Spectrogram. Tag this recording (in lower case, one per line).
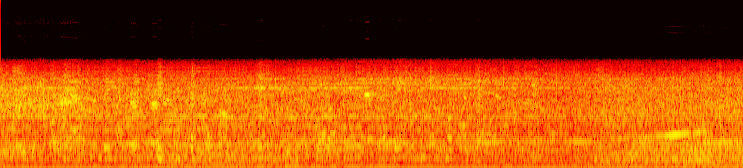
vehicle
speech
